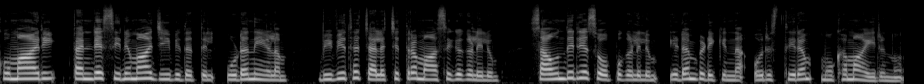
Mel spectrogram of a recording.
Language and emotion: Malayalam, neutral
